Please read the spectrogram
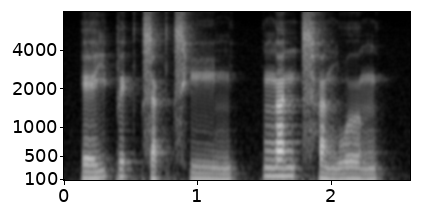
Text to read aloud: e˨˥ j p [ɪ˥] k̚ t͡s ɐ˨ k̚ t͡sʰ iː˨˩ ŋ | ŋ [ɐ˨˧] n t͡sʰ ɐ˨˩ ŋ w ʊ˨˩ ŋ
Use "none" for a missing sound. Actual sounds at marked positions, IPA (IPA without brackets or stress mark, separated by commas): ɪ˥, ɐ˥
